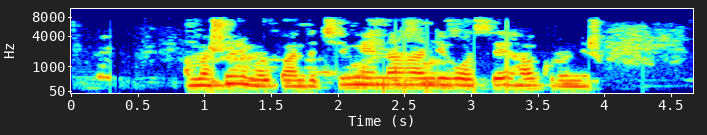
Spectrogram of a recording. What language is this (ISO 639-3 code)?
kin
